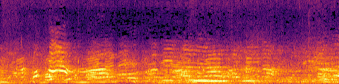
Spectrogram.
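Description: A group of women's voices talking and calling out over each other in lively, playful chatter, some voices rising high.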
